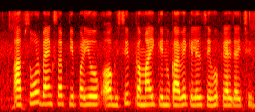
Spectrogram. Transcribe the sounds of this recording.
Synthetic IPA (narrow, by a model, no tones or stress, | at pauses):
apsoɽbɛ̃ŋksəb̚ʱkepəɾjoɡɔɡʱisit̪kəmaikenukaβekelelseɦokɛld͡ʒajt̪̚t͡ʃʰɛ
